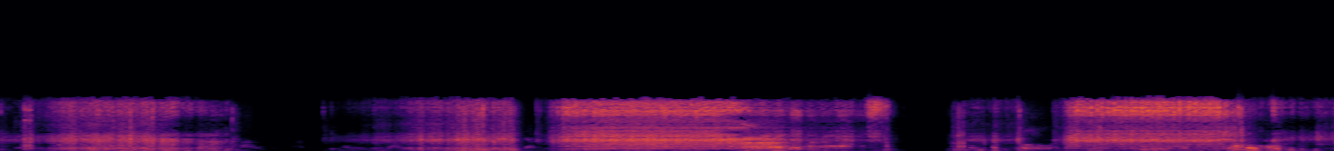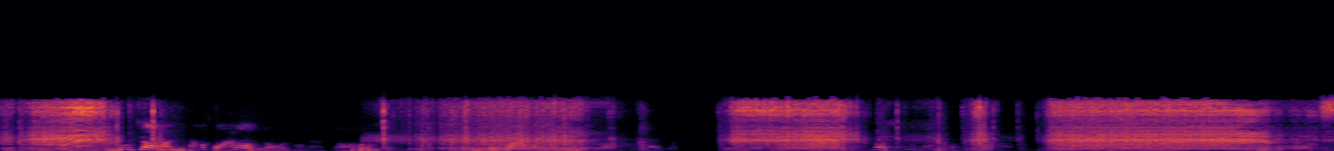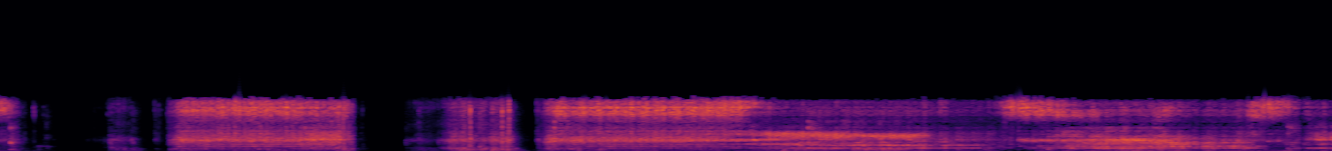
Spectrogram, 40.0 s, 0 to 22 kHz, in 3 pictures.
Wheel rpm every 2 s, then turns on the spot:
20, 0, 20, 70, 20, 40, 40, 10, 0, 20, 30, 10, 60, 30, 50, 20, 60, 70, 70, 60.
0-2 8-10 12-16 18-20 26-28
